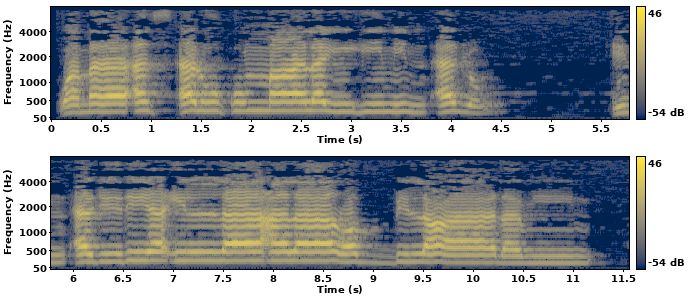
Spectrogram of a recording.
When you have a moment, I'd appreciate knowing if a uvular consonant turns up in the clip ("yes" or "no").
no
